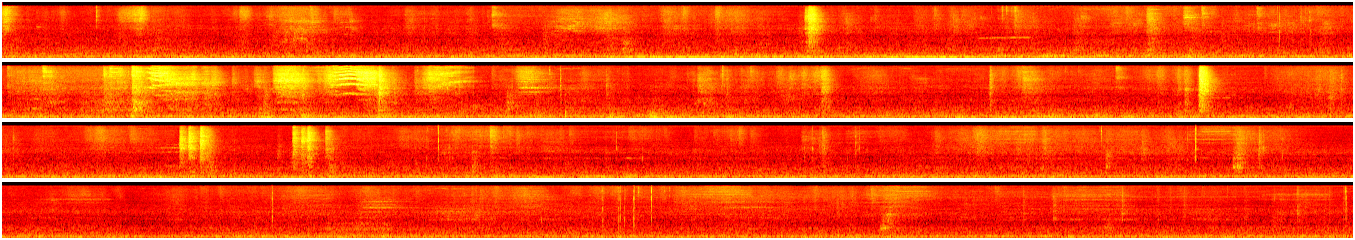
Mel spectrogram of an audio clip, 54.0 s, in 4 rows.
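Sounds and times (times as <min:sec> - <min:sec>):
train carriage low rumble: 0:00.0 - 0:54.0
wavering wheel squeal: 0:09.6 - 0:10.4.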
